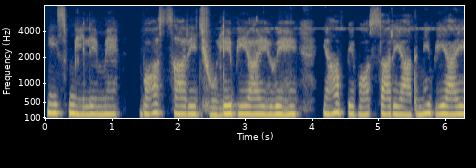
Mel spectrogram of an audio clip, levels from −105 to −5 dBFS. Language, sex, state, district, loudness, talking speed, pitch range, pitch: Hindi, female, Uttar Pradesh, Etah, -27 LUFS, 170 wpm, 200-210 Hz, 200 Hz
